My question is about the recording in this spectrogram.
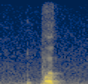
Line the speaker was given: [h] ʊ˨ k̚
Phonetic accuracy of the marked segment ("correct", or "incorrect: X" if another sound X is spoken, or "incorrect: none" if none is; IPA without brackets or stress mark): incorrect: p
